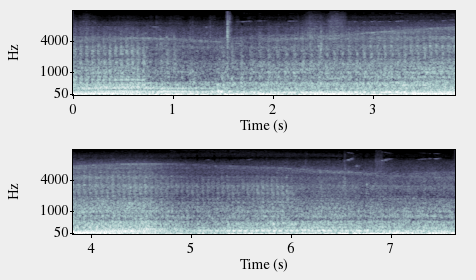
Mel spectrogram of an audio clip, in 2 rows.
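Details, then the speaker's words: Dodge Ram 3500 with NV4500 manual transmission in fourth gear (direct drive, bypassing the countershaft): a steady low drone with no knock. The knock heard in first through third is therefore likely in the countershaft. "fourth gear is direct drive, which means it's not using the counterhaft, which means all the power is going through the main shaft."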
